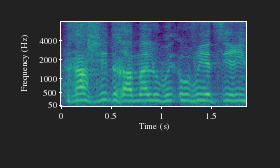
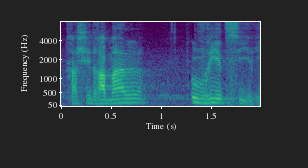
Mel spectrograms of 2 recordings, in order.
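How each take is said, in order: First: Voix remontée, nom répété avec incrédulité; répéter comme si c'était une farce; répétition incrédule. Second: Grave et retenu, en relisant la fiche; relecture à voix basse. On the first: Répète le nom, croit à une plaisanterie. (répétition incrédule du nom) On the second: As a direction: relire pour soi, très bas. Relit la fiche, découvre le jeu de mots. (relecture grave, à mi-voix) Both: Acted.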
